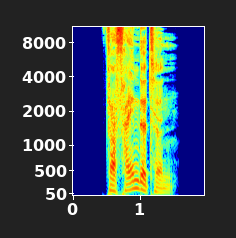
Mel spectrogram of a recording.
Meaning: inflection of verfeinden: 1. first/third-person plural preterite 2. first/third-person plural subjunctive II
- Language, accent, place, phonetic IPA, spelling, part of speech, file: German, Germany, Berlin, [fɛɐ̯ˈfaɪ̯ndətn̩], verfeindeten, adjective / verb, De-verfeindeten.ogg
